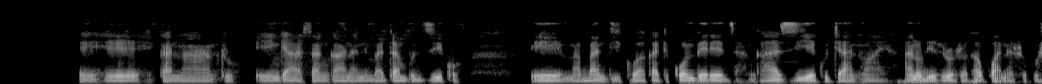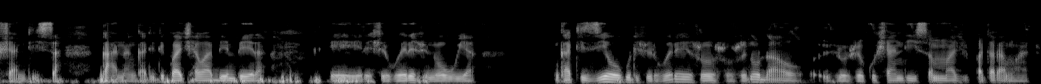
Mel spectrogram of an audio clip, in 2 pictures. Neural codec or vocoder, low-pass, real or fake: none; 7.2 kHz; real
